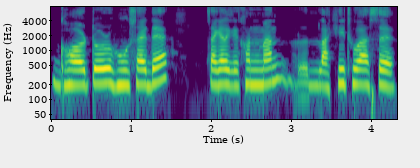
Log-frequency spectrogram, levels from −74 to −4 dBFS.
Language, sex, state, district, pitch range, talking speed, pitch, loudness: Assamese, male, Assam, Sonitpur, 195-210 Hz, 110 wpm, 205 Hz, -14 LUFS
